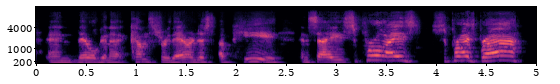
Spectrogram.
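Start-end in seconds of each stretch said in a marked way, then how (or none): 3.0-4.8 put-on terrible, very high-pitched New Zealand accent. Imagining New Zealanders appearing by surprise: terrible Kiwi accent. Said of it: "Terrible it's Kiwi accent!".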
